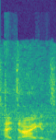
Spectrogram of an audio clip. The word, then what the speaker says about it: Hydreigon: And yes, I do kind of pronounce Hydreigon's name a little bit funny, but that's because part of its name comes from the German word for 3, which is drei.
